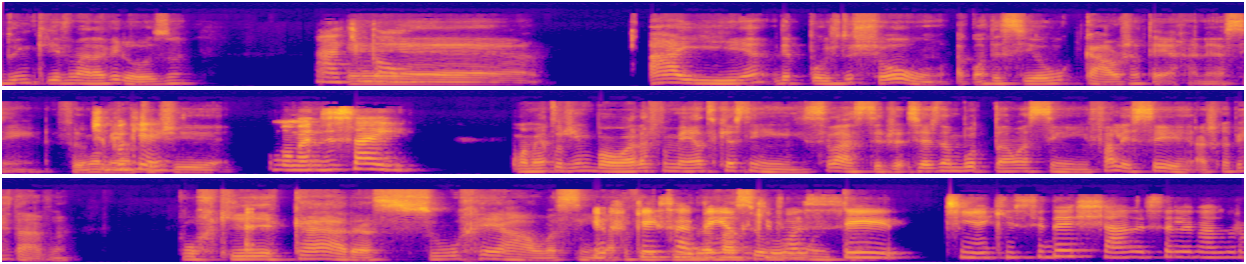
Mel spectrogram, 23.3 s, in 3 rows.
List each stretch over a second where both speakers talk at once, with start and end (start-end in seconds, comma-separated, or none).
19.2-20.9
